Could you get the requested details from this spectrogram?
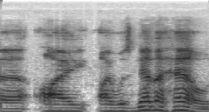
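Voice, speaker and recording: This man's voice sits at a medium pitch. There is some breathiness to it. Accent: London. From London. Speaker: addiction and abuse survivor, speaker. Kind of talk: interview. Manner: halting, many repetitions and fillers.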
